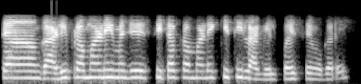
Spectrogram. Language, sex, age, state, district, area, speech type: Marathi, female, 30-45, Maharashtra, Yavatmal, urban, conversation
